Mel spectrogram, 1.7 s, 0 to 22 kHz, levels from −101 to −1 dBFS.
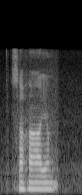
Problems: none marked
